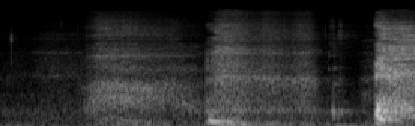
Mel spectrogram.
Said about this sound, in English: Man, people, I'm sorry if I'm coughing a lot, cause I mean I had a little cold for the last week.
